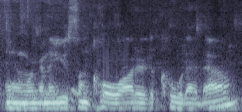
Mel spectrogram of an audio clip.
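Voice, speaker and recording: A fairly low-pitched man with a raspy edge talks viewers through his prep in a work kitchen. He keeps it loose and conversational, with frequent ums and throat clearing. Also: steady tone, a little fast, low-quality recording. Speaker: chef livestreaming from work. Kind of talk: casual live-stream narration.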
